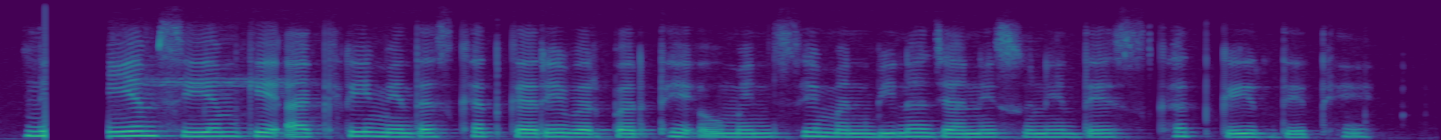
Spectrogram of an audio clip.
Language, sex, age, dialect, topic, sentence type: Chhattisgarhi, female, 25-30, Northern/Bhandar, banking, statement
